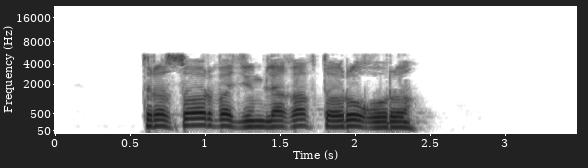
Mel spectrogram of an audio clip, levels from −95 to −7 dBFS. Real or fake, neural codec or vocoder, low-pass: real; none; 5.4 kHz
